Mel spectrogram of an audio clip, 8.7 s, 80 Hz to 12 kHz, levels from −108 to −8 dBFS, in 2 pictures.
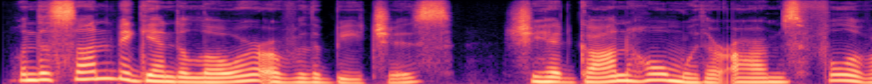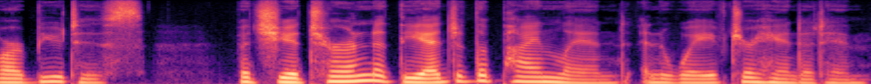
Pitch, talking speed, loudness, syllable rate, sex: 180 Hz, 240 wpm, -20 LUFS, 5.9 syllables/s, female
